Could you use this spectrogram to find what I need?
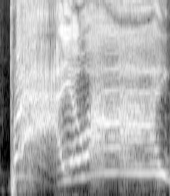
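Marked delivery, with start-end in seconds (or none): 0.1-0.6 high, explosive wax-strip rip; imitated rip. Waxer yanks the strip off, imitated rip. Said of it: "gritando no negócio". 0.9-1.7 long, high drawn-out yelp of pain; imitated pain scream. Client screaming as wax rips, imitated scream. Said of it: "gritando no negócio".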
